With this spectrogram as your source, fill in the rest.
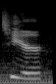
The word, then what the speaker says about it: TYR: but they're the me the tyr which they pronounce it tyr use um goggles the reason being is i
